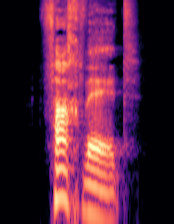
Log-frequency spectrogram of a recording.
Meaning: profession (totality of professionals and experts of a particular subject area)
- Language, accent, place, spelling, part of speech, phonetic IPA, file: German, Germany, Berlin, Fachwelt, noun, [ˈfaxˌvɛlt], De-Fachwelt.ogg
